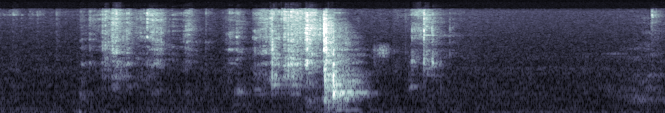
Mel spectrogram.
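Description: A knife cuts a toasted bread cheese sandwich into triangles on a plate, producing a few scraping, clinking strokes close by, with the loudest cut in the middle and a short faint tap at the end.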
